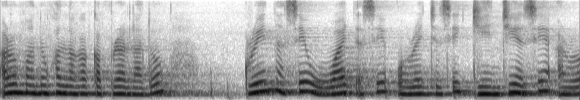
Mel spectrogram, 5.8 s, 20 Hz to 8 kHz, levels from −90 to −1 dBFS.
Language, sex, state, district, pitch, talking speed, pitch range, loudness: Nagamese, female, Nagaland, Dimapur, 230 Hz, 155 wpm, 210-250 Hz, -14 LUFS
